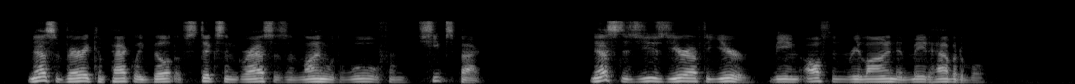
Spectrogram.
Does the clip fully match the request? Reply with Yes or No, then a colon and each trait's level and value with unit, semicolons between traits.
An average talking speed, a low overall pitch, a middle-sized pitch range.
Yes: average, 150 wpm; low, 125 Hz; average, 3.0 semitones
